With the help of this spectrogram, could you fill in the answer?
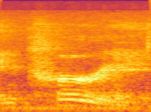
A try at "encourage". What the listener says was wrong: It's that R sound again. I heard a little bit of a different sound. I heard koi or something.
